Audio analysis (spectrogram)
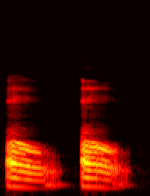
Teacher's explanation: So in English, O consists of two sounds. O and oo is kind of like a movement from O to oo. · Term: diphthong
